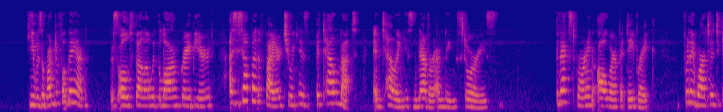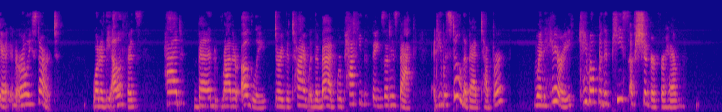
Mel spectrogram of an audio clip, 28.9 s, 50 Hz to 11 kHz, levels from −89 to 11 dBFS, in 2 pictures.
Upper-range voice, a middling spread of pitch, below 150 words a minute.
No: high, 245 Hz; average, 5.0 semitones; average, 175 wpm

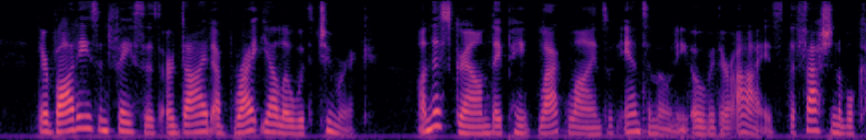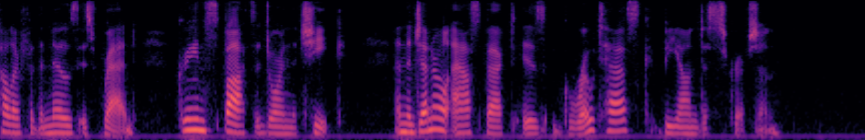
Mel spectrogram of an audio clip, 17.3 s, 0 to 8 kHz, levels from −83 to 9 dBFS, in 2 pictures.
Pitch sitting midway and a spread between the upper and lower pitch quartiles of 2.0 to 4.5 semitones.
No: medium, 160 Hz; average, 5.1 semitones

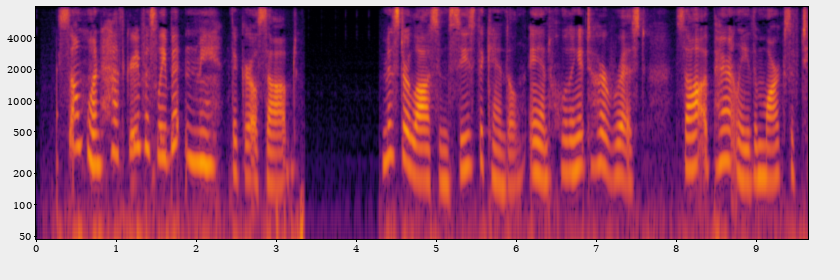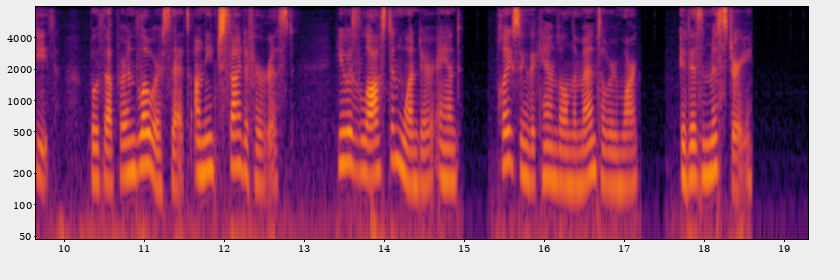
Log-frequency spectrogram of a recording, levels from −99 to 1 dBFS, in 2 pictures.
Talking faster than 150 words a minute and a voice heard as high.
Yes: average, 170 wpm; high, 195 Hz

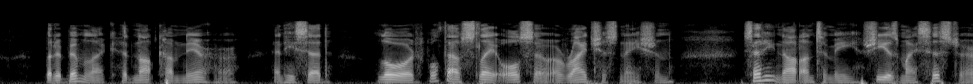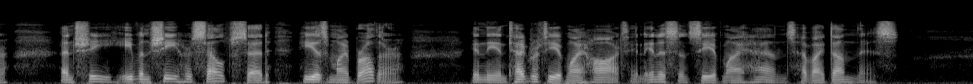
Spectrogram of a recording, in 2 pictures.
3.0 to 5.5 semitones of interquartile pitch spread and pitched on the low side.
Yes: average, 3.7 semitones; low, 105 Hz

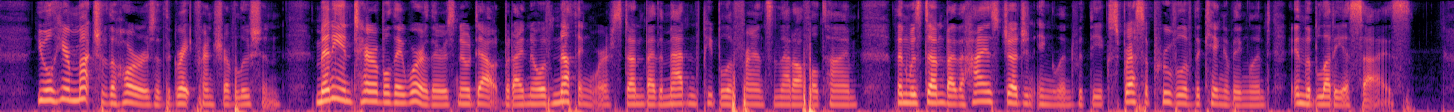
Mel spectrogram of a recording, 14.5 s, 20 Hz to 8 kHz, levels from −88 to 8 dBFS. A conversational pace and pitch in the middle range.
No: fast, 250 wpm; medium, 170 Hz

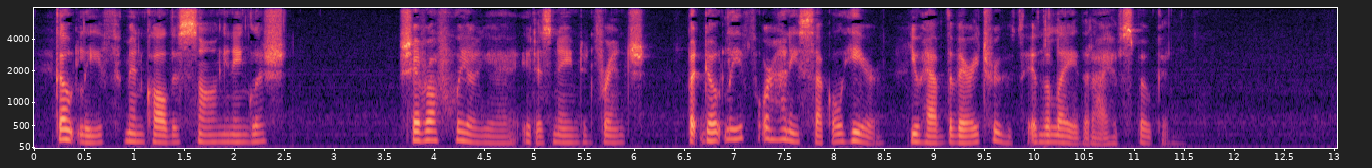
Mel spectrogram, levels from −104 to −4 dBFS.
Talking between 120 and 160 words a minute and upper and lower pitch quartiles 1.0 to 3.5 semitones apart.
Yes: average, 140 wpm; average, 3.1 semitones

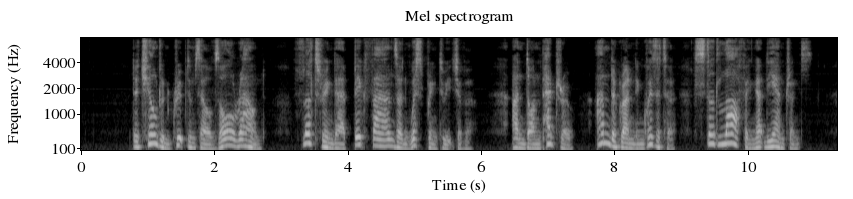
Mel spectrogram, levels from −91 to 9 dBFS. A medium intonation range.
No: wide, 8.5 semitones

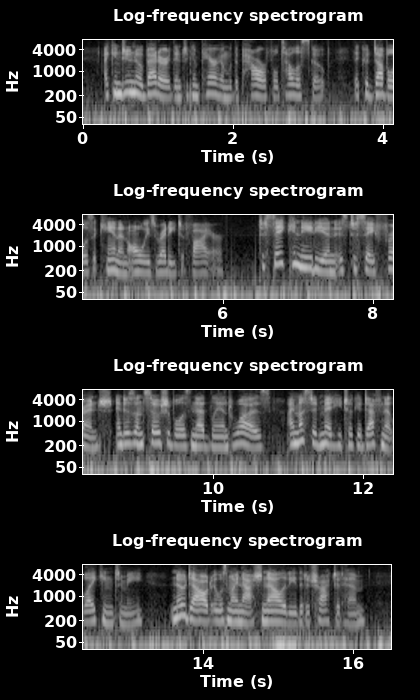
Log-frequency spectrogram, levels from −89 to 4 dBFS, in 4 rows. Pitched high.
Yes: high, 200 Hz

